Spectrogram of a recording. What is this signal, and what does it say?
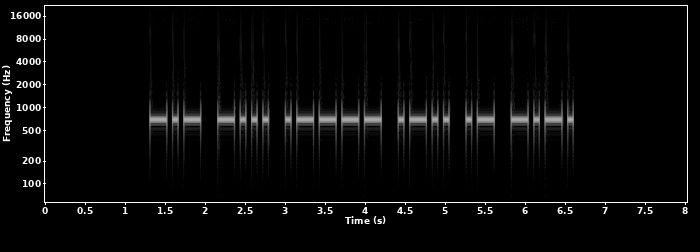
Morse code, heard as a keyed tone, about 19 wpm, 700 Hz. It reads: KB1LAC
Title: Speed Racing - USA 2x3 Call Signs 17wpm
